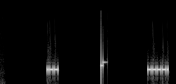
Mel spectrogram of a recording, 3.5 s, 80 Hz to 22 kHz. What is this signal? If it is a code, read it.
Morse code, heard as a keyed tone, about 50 wpm, 700 Hz. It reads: W 9
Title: Single Letter-Number Alt 50wpm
